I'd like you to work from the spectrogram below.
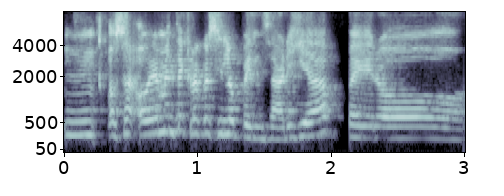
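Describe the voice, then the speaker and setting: Here is a woman with a normal speaking voice, pitched fairly high. She talks at a moderate pace with ordinary pitch variation. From Mexico, Veracruz. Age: 20s. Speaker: singer. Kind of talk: casual chat.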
